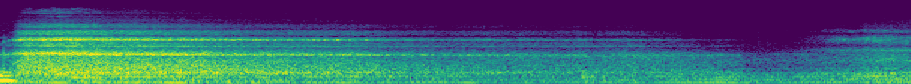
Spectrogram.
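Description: A woman's long, audible exhale close to the microphone, loudest at the start and fading away over about five seconds, with a faint breath near the end.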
